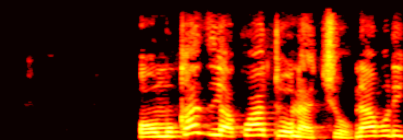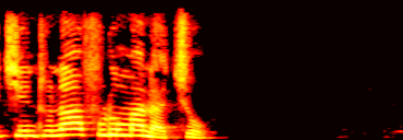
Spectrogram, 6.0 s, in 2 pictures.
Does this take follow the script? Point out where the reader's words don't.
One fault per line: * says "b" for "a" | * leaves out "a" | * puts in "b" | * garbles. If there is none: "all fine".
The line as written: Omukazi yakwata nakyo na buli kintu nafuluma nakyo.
all fine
